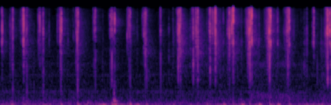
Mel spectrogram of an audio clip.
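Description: A wide roll of brown kraft paper packing tape with a cardboard core, held in one hand, is tapped and scratched on its outer surface with fingertips and nails. About two dozen quick, unevenly spaced, crisp taps and scrapes are heard. Each one is bright, dry and papery with almost no ring, over a faint low rumble.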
